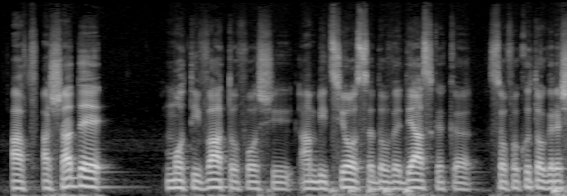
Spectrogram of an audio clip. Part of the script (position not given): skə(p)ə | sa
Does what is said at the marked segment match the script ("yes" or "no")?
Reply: no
